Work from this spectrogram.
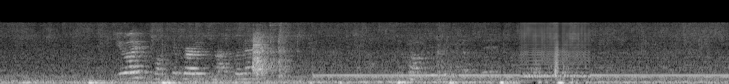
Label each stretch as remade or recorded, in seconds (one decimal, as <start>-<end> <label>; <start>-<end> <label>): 0.0-5.2 recorded; 5.2-5.9 remade; 5.9-7.3 recorded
